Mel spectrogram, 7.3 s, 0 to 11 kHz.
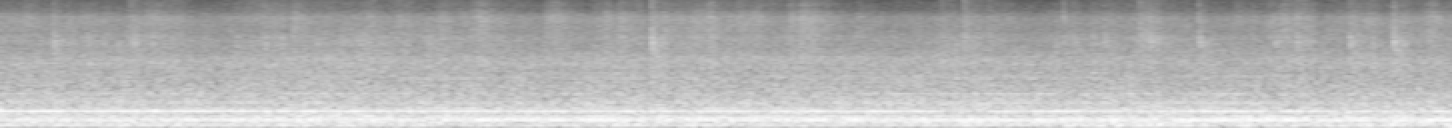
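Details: Rear differential growl on a 2021 Marcopolo Torino S urban bus, Mercedes-Benz OF-1721 Bluetec 5 diesel chassis, lengthened: a steady mid-pitched drone holds over diesel and road noise while cruising, consistent with a worn differential.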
